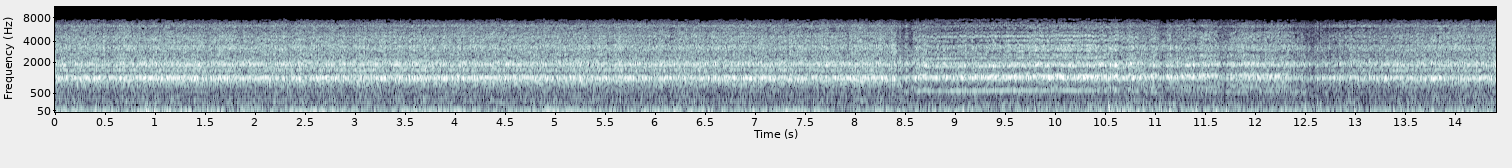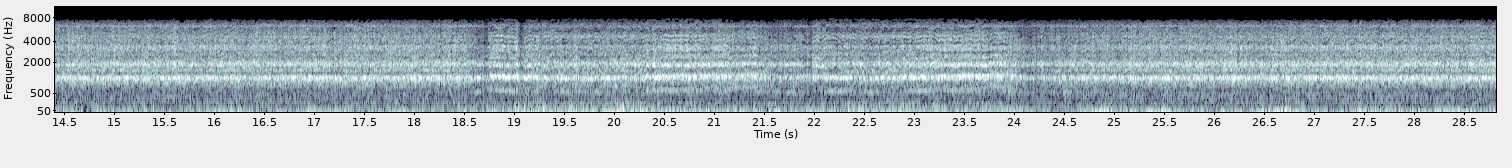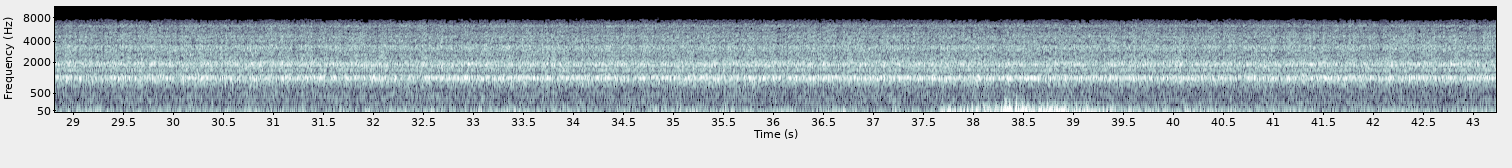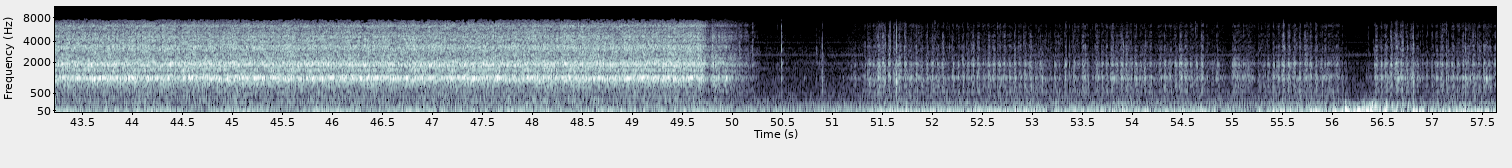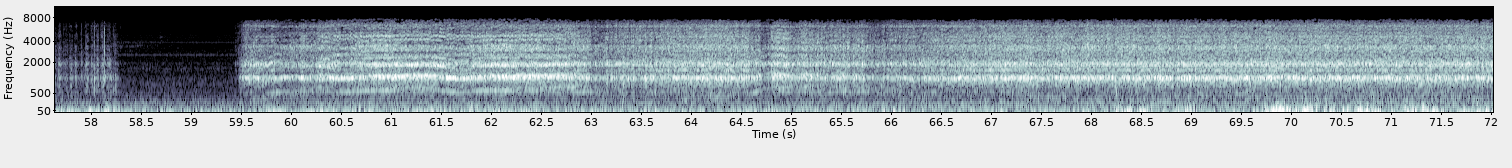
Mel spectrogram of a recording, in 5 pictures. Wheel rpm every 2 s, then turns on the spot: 160, 160, 160, 160, 160, 160, 160, 160, 160, 160, 160, 160, 160, 160, 160, 160, 160, 160, 160, 160, 160, 160, 160, 160, 150, 10, 20, 20, 20, 20, 150, 160, 160, 160, 160, 160.
50-58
